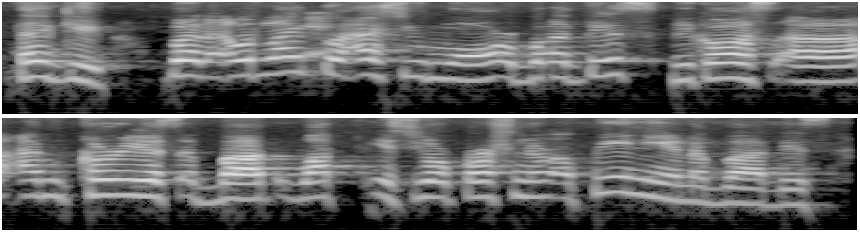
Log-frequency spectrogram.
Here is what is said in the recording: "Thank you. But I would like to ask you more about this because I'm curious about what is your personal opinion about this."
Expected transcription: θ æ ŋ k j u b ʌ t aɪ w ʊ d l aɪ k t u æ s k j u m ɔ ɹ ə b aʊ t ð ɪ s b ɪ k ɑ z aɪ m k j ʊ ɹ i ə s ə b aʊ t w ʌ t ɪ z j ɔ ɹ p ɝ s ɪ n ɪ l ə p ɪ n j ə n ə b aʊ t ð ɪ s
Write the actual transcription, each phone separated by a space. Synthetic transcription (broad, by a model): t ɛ ŋ k j u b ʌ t aɪ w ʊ d l aɪ k t u æ s k j u m ɔ ɹ ə b aʊ t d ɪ s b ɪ k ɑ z aɪ m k j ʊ ɹ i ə s ə b aʊ t w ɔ t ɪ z j ɔ ɹ p ɝ s ɪ n ɪ l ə p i n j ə n ə b aʊ t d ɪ s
